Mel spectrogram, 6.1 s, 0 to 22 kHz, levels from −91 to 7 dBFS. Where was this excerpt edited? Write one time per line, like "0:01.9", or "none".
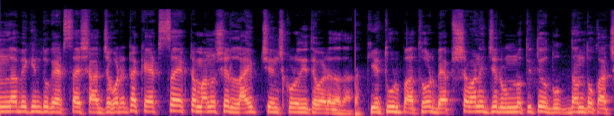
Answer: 0:03.6

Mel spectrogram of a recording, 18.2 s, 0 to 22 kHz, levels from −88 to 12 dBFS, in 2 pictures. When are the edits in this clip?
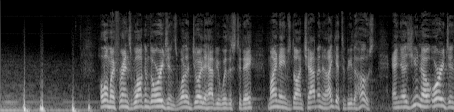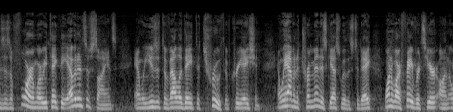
none

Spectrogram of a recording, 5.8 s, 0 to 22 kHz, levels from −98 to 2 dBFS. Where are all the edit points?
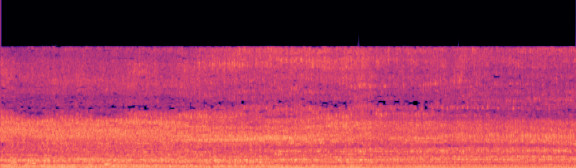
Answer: none

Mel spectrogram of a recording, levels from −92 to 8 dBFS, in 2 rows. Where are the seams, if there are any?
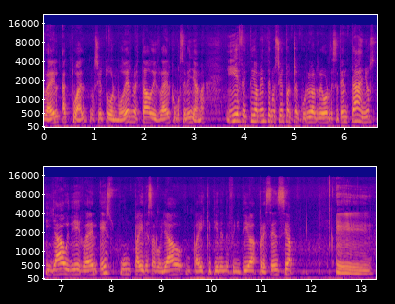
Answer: none

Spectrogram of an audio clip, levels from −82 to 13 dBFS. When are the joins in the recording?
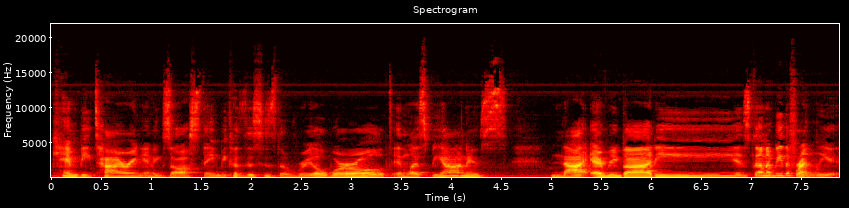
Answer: none

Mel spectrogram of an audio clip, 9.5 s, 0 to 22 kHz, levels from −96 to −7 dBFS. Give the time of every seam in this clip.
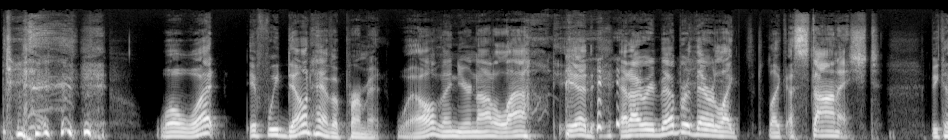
0:01.0
0:07.5

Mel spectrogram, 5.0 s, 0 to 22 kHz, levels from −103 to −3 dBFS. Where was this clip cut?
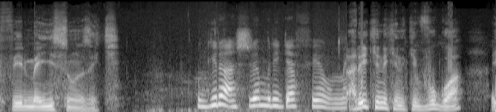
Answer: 0:03.4

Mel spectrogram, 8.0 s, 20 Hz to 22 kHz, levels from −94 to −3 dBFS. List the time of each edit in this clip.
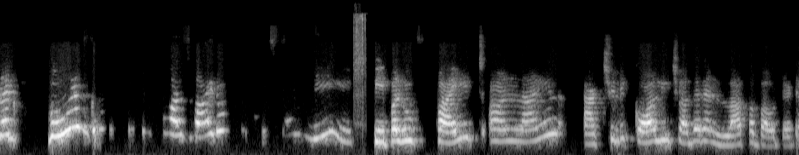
0:03.5

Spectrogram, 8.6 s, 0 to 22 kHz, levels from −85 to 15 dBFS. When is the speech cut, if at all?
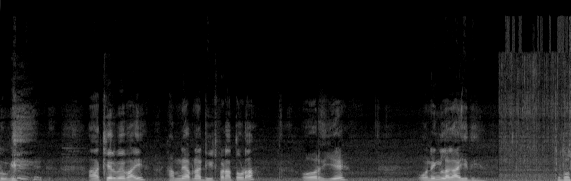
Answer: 0:07.7

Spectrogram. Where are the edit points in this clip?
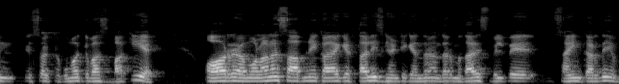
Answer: none

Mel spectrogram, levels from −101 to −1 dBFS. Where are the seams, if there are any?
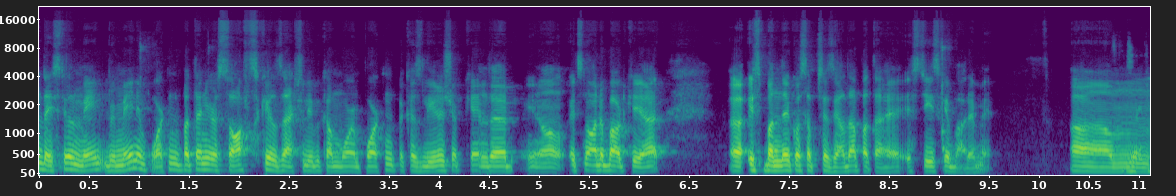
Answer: none

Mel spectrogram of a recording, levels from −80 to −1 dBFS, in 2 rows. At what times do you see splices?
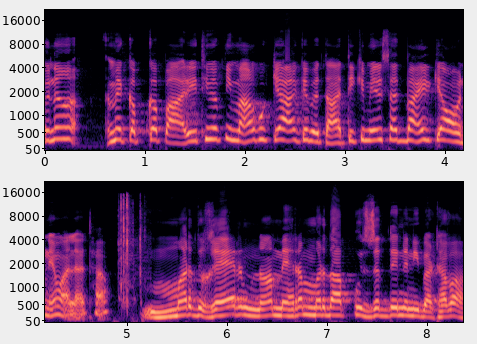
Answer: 0:05.0

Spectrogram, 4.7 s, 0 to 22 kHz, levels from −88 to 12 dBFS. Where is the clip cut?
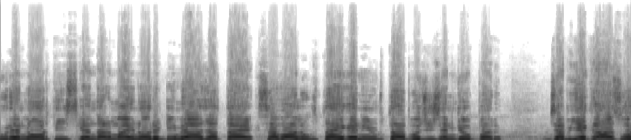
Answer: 0:01.9

